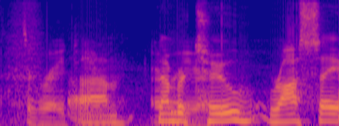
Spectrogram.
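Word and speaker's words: Rothesay: a great number to Ross a high school who of course I used to pronounce Rafa say high school but learn that number three is Harrison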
